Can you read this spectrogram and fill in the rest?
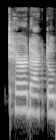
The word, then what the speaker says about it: pterodactyl: Why can't you hear a pterodactyl going to the restroom? Because the P is silent.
